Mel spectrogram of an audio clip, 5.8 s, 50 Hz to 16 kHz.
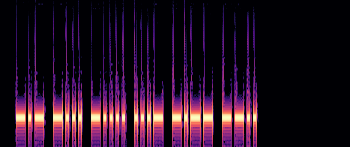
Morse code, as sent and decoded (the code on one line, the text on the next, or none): -.- -... -.... ...- -.-- --..
KB6VYZ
